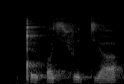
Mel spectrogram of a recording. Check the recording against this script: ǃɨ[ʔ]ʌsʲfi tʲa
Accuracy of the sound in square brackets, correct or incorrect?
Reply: correct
